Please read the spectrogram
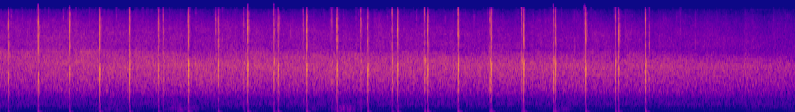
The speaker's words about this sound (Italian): Anche a loro il nostro applauso, il nostro saluto.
